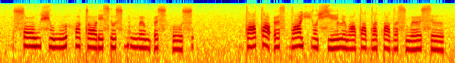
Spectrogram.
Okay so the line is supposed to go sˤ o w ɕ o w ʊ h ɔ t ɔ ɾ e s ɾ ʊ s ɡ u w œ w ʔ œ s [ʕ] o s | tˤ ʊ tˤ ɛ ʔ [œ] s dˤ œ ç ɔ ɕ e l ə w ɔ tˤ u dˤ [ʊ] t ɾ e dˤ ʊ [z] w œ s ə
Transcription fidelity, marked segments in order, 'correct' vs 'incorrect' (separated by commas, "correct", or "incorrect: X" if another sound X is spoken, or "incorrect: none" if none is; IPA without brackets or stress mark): incorrect: h, correct, correct, incorrect: s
